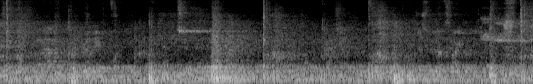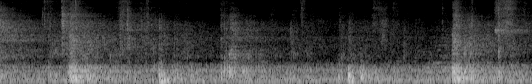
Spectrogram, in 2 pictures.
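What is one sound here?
Tennis balls are struck with rackets, echoing in a large indoor hall.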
